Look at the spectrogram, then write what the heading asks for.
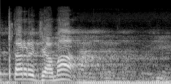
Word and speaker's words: ترجمہ: آپ لوگ جو یہ کہتے ہیں ترجمہ ترجمہ ترجمہ کر دیجئے، ترجمہ کر دیجئے. صحیح تلفظ ہے ترجمہ.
